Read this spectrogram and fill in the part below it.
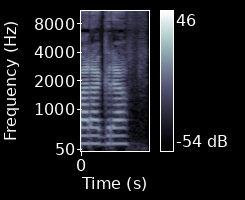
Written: paragraf

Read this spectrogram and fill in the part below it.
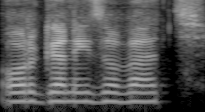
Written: organizovať

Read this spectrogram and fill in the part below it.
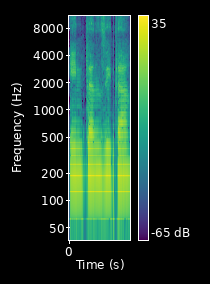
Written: intenzita

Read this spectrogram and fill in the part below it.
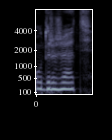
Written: udržať

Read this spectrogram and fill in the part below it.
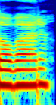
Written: tovar

